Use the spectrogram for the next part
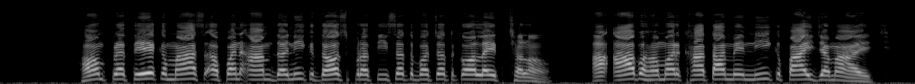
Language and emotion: Maithili, happy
